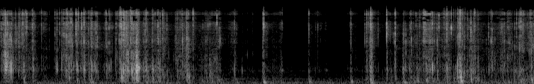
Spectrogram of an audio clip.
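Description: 2024 Bowman Baseball pack wrapper crinkling as it is opened and handled, in irregular crackly bursts with a short lull about three seconds in.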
